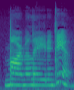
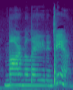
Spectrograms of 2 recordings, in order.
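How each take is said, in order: No difference in how they are said.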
